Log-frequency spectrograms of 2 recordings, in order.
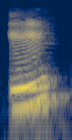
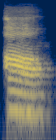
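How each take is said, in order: First: The letter is said like 'ay'. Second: The letter is said like 'ah'. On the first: It is the English letter name. "हम इंग्लिश में ए ही" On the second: It is the German letter name. "But in German में हम इसको बोलते हैं आ"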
